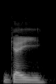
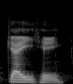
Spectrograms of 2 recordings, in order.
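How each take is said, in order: First: The name is said without any h sound. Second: The name has an h sound between syllables. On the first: The speaker calls it right. "I'll get rid of the huh" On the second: The speaker calls it wrong. "not Gahey"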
